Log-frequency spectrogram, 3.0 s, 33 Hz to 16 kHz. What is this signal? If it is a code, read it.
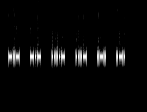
Morse code, heard as a keyed tone, about 48 wpm, spaced as for 28 wpm, 700 Hz. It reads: KK4VRR
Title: USA Call Signs - 3x Character Spacing - 50wpm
